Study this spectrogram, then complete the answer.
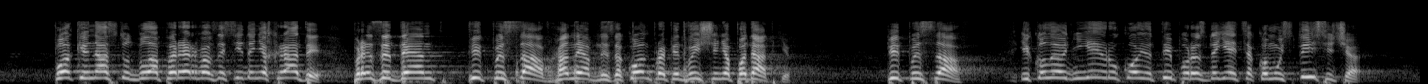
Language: Ukrainian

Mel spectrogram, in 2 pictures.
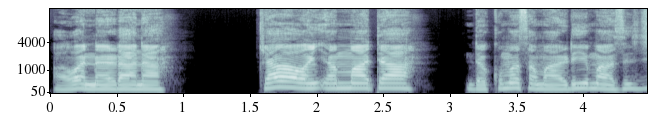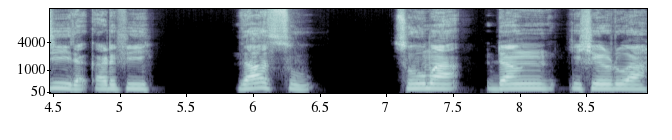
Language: Hausa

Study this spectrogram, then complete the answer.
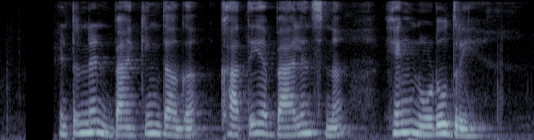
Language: Kannada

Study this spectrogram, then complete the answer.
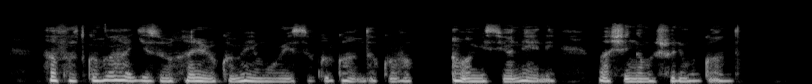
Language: Kinyarwanda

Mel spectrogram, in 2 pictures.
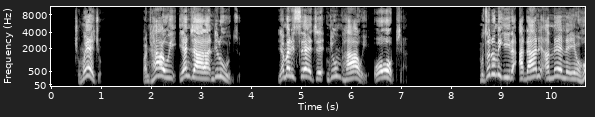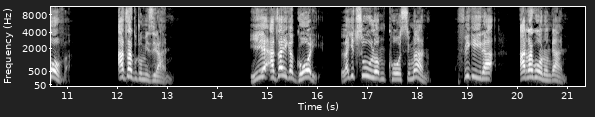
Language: Nyanja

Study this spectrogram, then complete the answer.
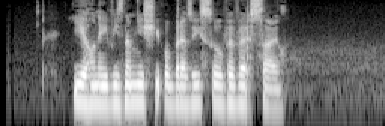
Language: Czech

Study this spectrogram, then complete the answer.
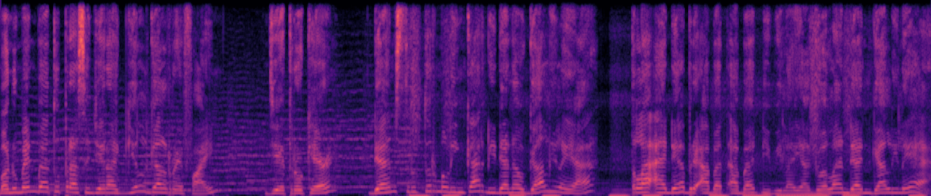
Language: Indonesian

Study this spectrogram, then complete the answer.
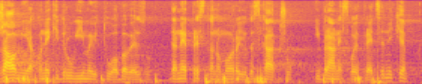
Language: Serbian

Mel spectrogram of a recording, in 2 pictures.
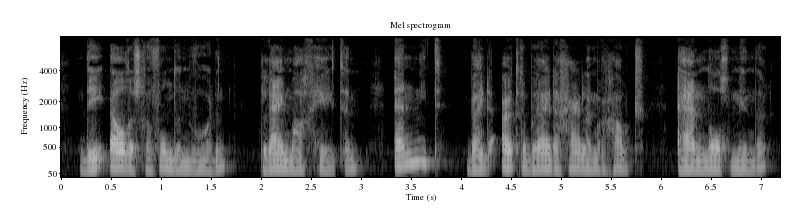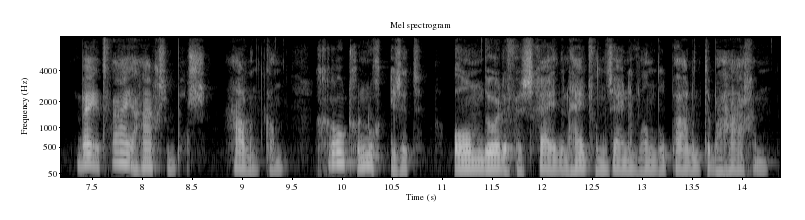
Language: Dutch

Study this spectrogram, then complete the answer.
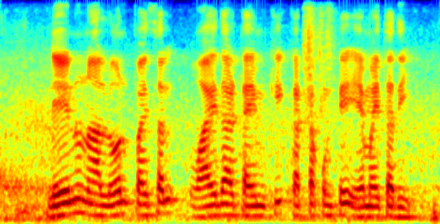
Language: Telugu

